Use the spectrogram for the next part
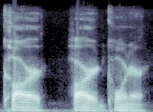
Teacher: you pronounce the R sound wherever it's written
